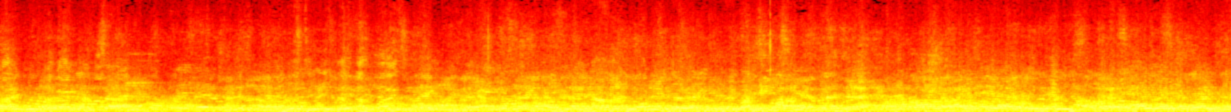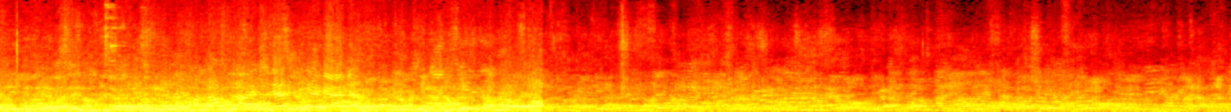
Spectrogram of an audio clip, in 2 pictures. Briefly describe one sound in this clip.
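A crowd of adults chatters loudly throughout a room.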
